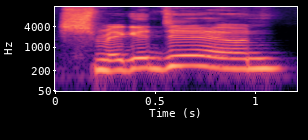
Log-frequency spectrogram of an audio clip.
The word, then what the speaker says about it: Schmigadoon!: Oh, and then I just wanted to bring up before we said goodbye, I'm afraid to pronounce the brand name. Schmigadoon? Schmigadoon.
